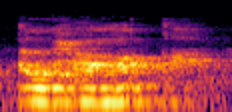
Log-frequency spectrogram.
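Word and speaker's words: الحاقة: Nah, salah satunya itu adalah Al-Haqqah. Dia dibaca dengan cara memanjangkan huruf ha, dan di qafnya itu ada tasydid yang menandakan kita harus membacanya dengan syiddah, ada penekanan di situ, memberikan arti dan makna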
